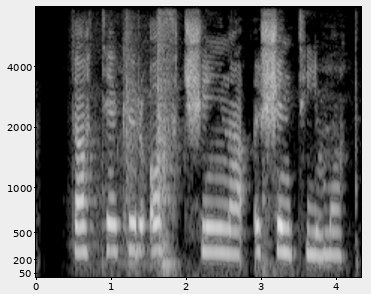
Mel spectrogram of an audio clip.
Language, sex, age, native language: Icelandic, male, 7, Icelandic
